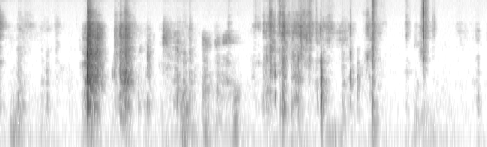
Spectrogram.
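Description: Hands handling cardstock and a sheet of adhesive foam dimensionals: scattered faint rustles and small clicks, with a louder rustle about a second in and a sharp click near the end.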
